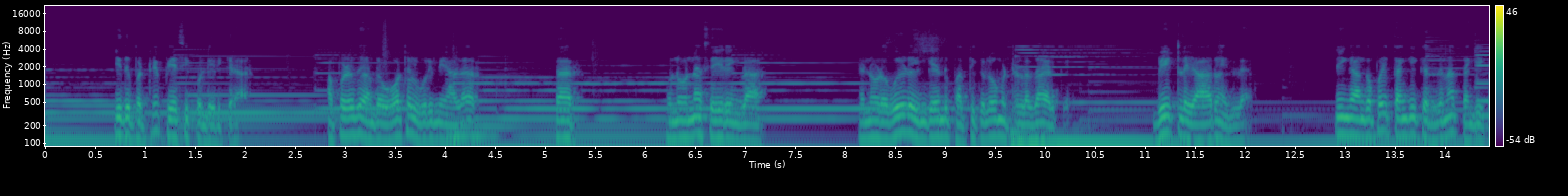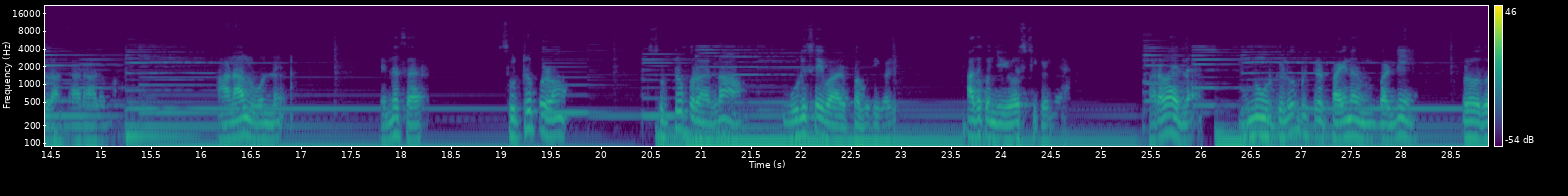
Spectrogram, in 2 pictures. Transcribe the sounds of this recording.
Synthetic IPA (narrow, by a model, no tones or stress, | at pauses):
ɪðɯpɐʈripeːsɪkːɔɳɖɪɾɯkːɪɾa̰ːɾ | ɐpːɔɻɯðɯɐnd̪ɐɦoːʈːɐlʊɾɪmɐjaːlɐɾ | saːɾ | ɔnːɯɔnːɐsɛjɾiːŋɡɐɭaː | ɛnːoːɽɐʋiːɽɯɪŋɡeːɾɯnd̪ɯpɐt̪ːɯkɪloːmɪʈːɐɾlɐt̪ãːɪɾɯkːɯ | ʋiːʈːlɐjaːɾʊ̃ɪlːɐ̰ | niːŋɡɐːŋɡɐpoːjt̪ɐŋɡɪkːɪɾɐðɯnːaːt̪ɐŋɡɪkːɐɽa̰ːŋɡaːɾaːɾɐmaː | aːnaːlɔnːɯ | ɛnːɐsaːɾ | sʊʈrɯpːɐɻɔ̃ | sʊʈrɯpːɔɾɔ̃ɛlːãːɡʊɽʊsɛɪʋaːɾɯpɐɣɯðɪɣɐɭ | ɐðɐkɔɲd͡ʒɔ̃joːsɪt͡ʃːɪkːɯŋɡɐ | pɐɾɐʋaːɪlːɐ̰nːuːɾɯkɪloːmiːʈɾɐɾpɐjɐnɐmpɐɳːi | ʋɭɐʋɐð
